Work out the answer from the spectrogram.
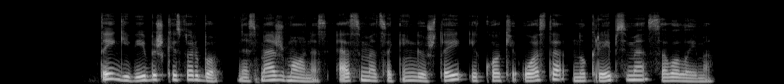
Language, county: Lithuanian, Klaipėda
